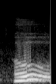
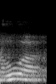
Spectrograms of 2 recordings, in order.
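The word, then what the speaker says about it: هو: Hu bacanya hu jangan hua kecuali disambung.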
